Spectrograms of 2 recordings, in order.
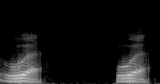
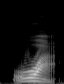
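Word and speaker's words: و: adalah Hai jangan sampai mengucapnya itu medok atau terlalu berat ya umpamanya seperti ini hua hua Wu hui hui itu terlalu medok dan akhirnya ada unsur udara yang keluar meskipun itu sedikit ya sedangkan pengucapan yang benar itu adalah ringan ya wah Wui bau lah begitu Jadi mirip dengan pengucapan huruf w dalam bahasa Indonesia tapi yang ringan Ya seperti kata wacana ya wawasan begitu wawancara dan seterusnya ya sedangkan dari segi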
